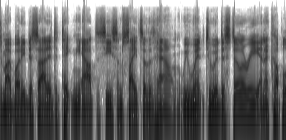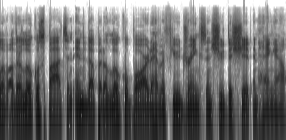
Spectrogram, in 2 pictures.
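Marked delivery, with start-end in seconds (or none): none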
